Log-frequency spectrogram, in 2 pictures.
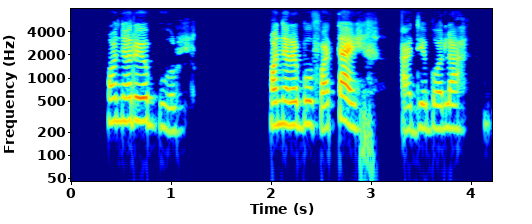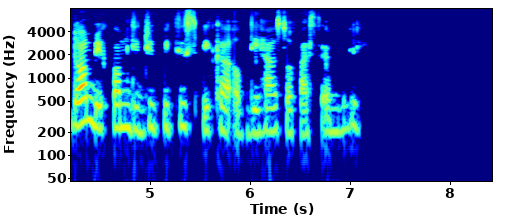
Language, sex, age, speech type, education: Nigerian Pidgin, female, 15-29, spontaneous, tertiary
